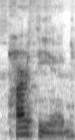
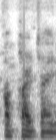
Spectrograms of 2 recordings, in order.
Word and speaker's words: apartheid: if I've ever said paradid. Have you heard a South African ever say aid? No. Apartheid is what they say.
